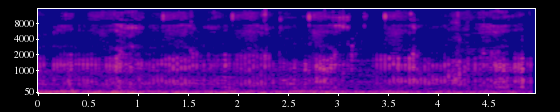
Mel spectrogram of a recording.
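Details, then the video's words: House cat purring loudly under petting; low, throaty, vibrating purr with steady rhythm and slight swells, accompanied by light brushing sounds of fur being stroked. "Cat Purrs Loudly While Being Petted"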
